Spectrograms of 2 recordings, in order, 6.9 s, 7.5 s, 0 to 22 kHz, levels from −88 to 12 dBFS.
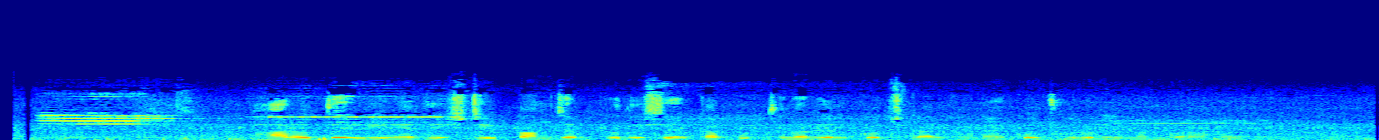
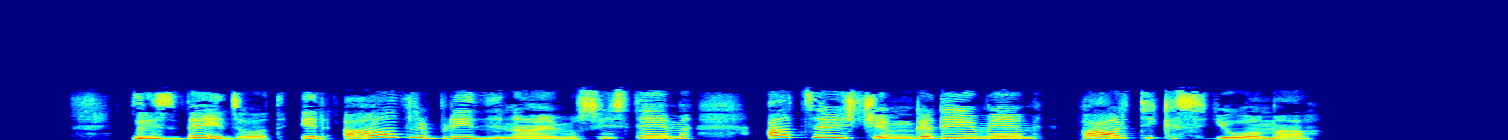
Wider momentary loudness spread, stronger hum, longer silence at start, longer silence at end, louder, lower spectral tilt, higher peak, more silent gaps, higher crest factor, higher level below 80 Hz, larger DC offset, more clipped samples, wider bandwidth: first, 18 LU vs 7 LU; neither; second, 0.05 s vs 0.45 s; second, 0 s vs 0.95 s; second, -25 LUFS vs -17 LUFS; about the same, -2.5 dB/octave vs -2.5 dB/octave; second, -8 dBFS vs 0 dBFS; second, none vs 1.45-1.51 s, 3.77-3.84 s, 5.30-5.40 s; about the same, 20 dB vs 16 dB; about the same, -58 dBFS vs -62 dBFS; neither; neither; first, 10 kHz vs 8.4 kHz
